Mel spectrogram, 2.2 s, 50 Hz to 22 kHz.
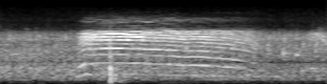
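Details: Lhotse, a young male Himalayan tahr born 6 July 2019, at Tama Zoological Park, Japan, recorded 30 October 2021. He utters a long, nasal, goat-like bleat of over a second, slightly falling in pitch, with a couple of sharp knocks and background hiss.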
